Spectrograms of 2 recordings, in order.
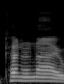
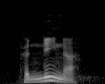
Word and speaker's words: Peninnah: And Peninnah would just rub it in. I didn't say that right. I got to look at my Peninnah. Okay, Peninnah.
